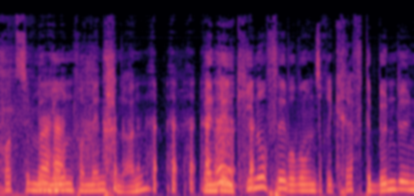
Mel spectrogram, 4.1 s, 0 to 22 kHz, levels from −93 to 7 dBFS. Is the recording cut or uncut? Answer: cut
